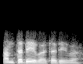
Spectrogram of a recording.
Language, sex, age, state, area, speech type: Sanskrit, male, 18-30, Jharkhand, urban, conversation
